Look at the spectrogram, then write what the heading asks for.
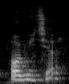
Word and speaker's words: অবিচার: যেমন অসম্ভব শব্দটি শুদ্ধ উচ্চারণ অসম্ভব, অস্থির শব্দটি শুদ্ধ উচ্চারণ অস্থির, অবিচার এর শুদ্ধ উচ্চারণ অবিচার, অনাচার অনাচার, অচল অচল, অক্ষম অক্ষম।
